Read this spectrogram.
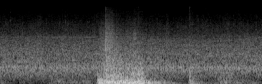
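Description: A heavy body slams onto a wrestling ring mat with a loud thud.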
